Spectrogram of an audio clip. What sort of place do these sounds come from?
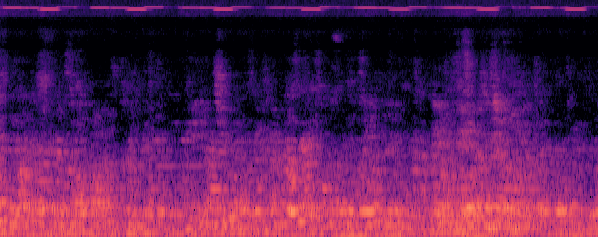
crowded indoor space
